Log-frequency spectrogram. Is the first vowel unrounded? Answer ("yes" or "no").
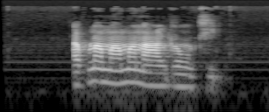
yes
